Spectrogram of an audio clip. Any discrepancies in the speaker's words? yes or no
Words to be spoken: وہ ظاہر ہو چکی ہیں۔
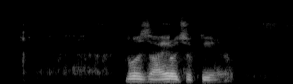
no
